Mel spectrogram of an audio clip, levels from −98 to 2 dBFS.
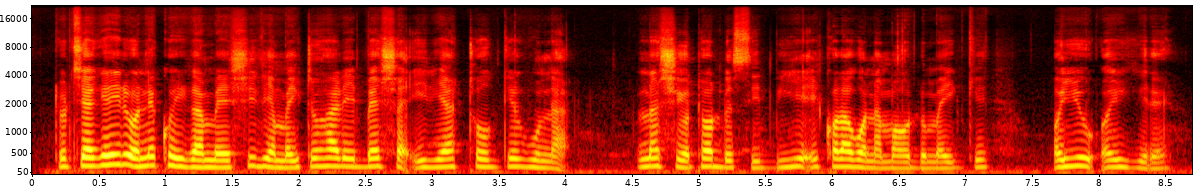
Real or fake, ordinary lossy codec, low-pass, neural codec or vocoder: fake; none; none; codec, 44.1 kHz, 7.8 kbps, Pupu-Codec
